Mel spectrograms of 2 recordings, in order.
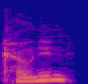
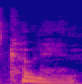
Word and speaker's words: Conan: I almost said Conan, like the TV show host. It's Conan. I mean, it's spelled the same.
